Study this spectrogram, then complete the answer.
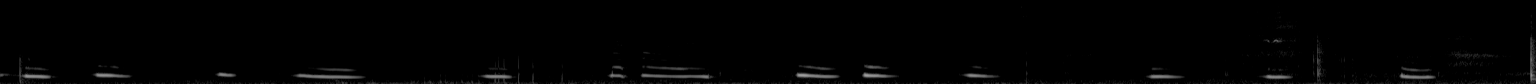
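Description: An owl hoots again and again.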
